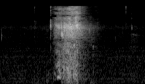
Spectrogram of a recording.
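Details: Phoebe sneezing: a single short, sharp, hissing sneeze.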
